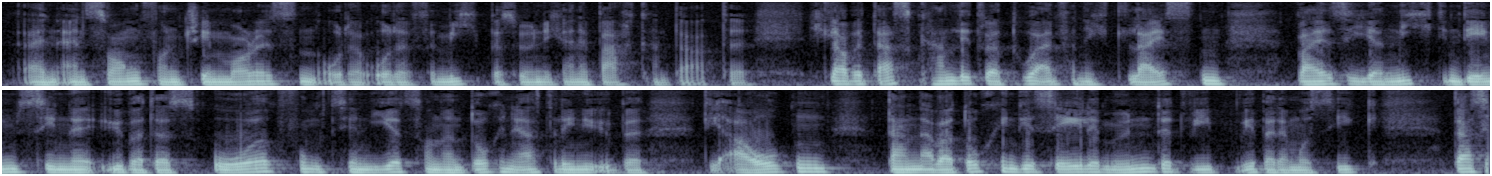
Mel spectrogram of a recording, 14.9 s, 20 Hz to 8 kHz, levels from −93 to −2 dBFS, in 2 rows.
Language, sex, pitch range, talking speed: German, male, 90-100 Hz, 215 wpm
